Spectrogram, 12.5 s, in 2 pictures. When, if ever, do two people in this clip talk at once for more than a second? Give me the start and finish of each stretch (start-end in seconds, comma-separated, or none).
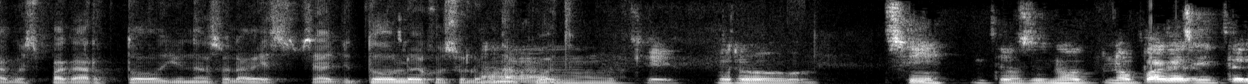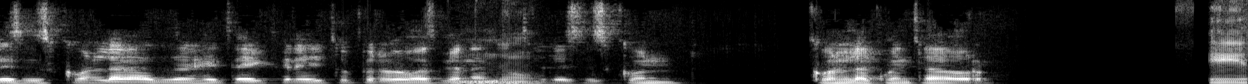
none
